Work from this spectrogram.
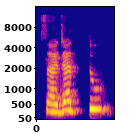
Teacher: दाल नहीं पढ़ेंगे, जीम को डायरेक्ट ते से मिलाएंगे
